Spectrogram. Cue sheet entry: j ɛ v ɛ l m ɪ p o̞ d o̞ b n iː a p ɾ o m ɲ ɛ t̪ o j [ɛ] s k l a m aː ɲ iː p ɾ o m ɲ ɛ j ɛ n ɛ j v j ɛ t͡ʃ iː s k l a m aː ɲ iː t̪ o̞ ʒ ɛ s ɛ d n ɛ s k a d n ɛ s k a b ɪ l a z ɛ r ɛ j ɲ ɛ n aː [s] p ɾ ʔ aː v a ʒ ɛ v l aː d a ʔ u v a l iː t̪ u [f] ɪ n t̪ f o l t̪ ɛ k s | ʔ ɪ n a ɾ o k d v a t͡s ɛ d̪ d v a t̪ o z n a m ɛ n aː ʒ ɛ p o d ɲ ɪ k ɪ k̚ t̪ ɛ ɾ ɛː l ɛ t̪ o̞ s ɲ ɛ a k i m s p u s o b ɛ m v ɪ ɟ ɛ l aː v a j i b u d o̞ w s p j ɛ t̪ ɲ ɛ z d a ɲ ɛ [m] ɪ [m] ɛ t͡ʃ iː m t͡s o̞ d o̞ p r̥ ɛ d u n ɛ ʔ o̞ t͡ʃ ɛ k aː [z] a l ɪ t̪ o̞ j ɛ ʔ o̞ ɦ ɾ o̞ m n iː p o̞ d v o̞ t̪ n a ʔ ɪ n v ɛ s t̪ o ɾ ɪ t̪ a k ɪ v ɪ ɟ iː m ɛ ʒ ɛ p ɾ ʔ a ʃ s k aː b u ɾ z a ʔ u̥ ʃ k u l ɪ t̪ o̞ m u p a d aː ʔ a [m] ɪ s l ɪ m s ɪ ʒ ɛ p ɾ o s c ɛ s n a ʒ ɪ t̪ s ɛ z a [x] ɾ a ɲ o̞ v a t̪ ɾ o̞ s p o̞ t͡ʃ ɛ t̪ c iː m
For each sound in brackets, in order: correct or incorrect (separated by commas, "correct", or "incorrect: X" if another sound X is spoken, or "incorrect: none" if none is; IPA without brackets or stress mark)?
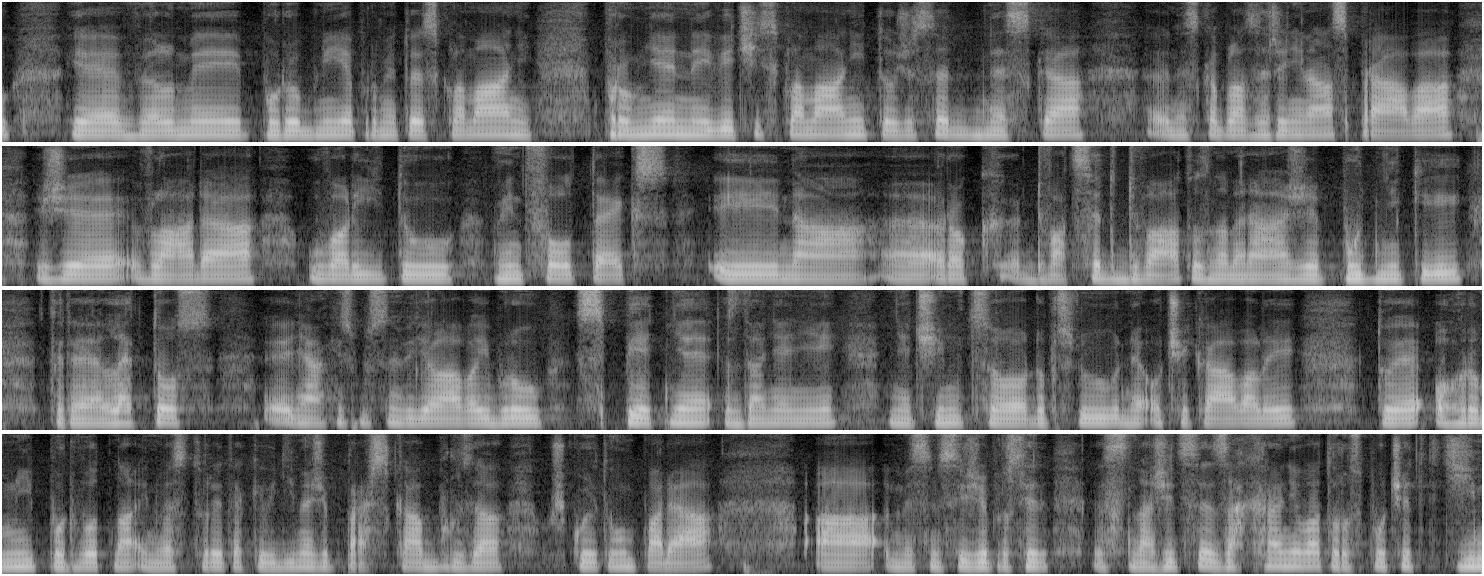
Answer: correct, correct, incorrect: v, incorrect: ɲ, incorrect: ɲ, incorrect: v, correct, correct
